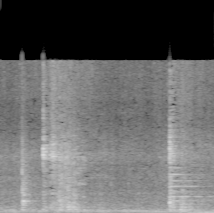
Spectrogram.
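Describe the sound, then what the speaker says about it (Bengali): Ridge gourd and potato with shrimp being stirred in a pan, a spoon or spatula scraping and clinking against the metal in a few sharp knocks over soft rustling and faint sizzle, with no voices. "তো চলুন এবার সবজিটাকে ভালো করে নাড়িয়ে নিই আমি।"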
